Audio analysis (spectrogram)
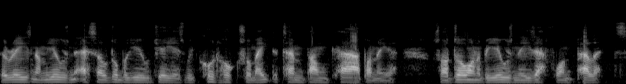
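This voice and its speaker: Here is a man with an English accent and a fairly low pitch. He speaks in a monotone, flat way. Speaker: angling video host. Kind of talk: tutorial. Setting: outdoors. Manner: soft-spoken.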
